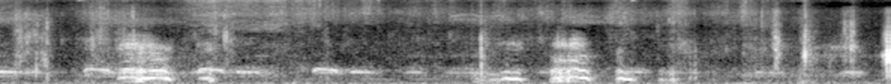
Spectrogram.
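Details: Kangal puppies at play: a series of short, whiny yelps and squeals, each under half a second, repeated irregularly over quiet outdoor background hiss.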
